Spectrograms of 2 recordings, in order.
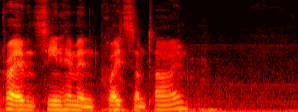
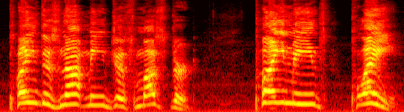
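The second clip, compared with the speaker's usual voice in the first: loud, high, slow indignant shout; pissed-off yelling; 12 semitones higher, 12 dB louder, slower than usual. Retold or imitated. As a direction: yell it word by word, re-enacting the outrage. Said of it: "I was so pissed".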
